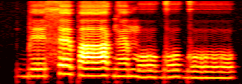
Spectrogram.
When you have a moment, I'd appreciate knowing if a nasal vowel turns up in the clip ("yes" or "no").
yes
